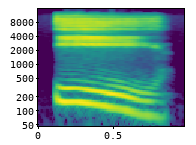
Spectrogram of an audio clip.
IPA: iː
